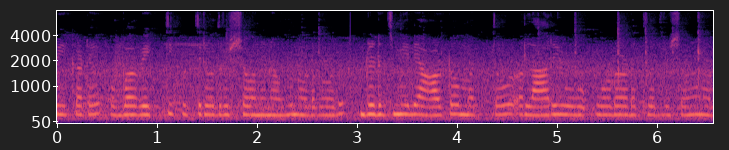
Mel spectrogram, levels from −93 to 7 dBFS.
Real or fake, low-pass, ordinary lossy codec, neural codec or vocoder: real; none; none; none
